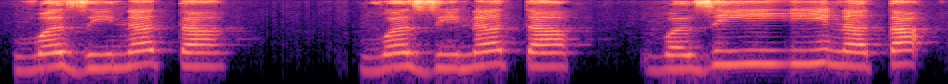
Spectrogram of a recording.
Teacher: اس میں آپ خیال رکھیں گے کہ زی کو کھینچنا نہیں ہے بالکل بھی، جلدی سے پڑھنا ہے۔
